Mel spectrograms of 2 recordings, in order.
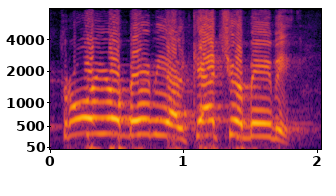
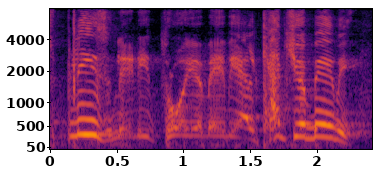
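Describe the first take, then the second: First: High, loud call up to the window; calling up to her. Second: Higher, softer, urgent plea; pleading. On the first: Man in the crowd calls up to the mother at the burning window, high loud call. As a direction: shout it up to her: throw it, I'll catch it. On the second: Man pleads with the mother on the third floor, soft high plea. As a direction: beg her quietly to let go of the baby. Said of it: "He says". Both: Retold or imitated.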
